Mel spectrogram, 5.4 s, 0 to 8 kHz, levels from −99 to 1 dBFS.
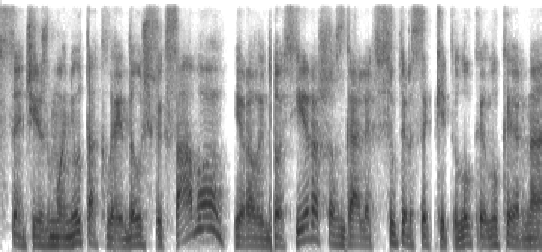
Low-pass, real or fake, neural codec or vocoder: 7.2 kHz; real; none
